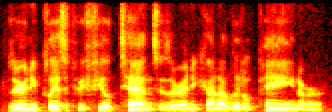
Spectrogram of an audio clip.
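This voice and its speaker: A rabbi whose first language is Hebrew, teaching a casual class and then leading a slow, gentle guided meditation, full of restarts and "right?" checks. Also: male voice, on the low side, little pitch movement. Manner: halting, many restarts and "like", "right?".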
